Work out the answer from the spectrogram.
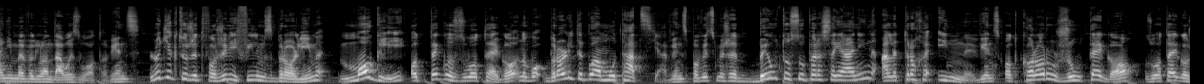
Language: Polish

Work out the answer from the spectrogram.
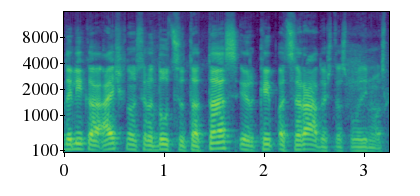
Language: Lithuanian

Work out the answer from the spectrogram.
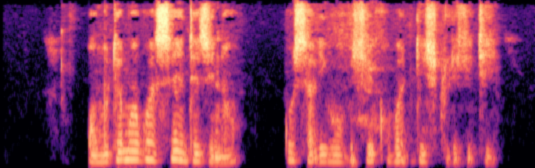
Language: Ganda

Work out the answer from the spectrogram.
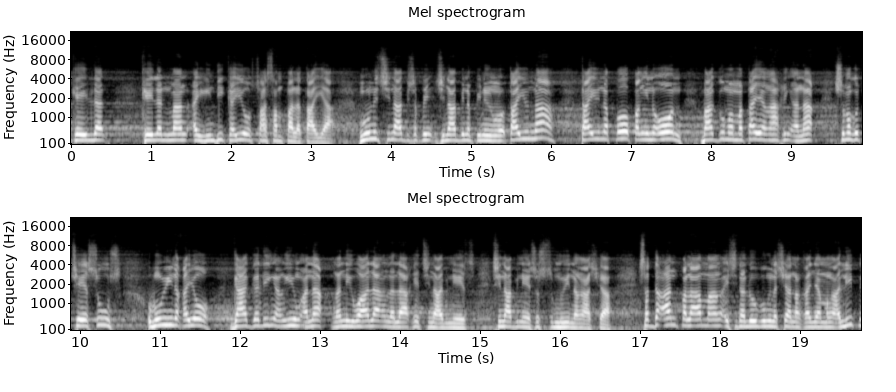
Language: Filipino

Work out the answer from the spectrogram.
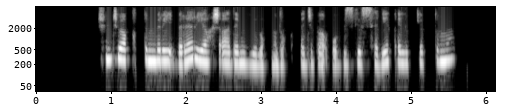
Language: Uyghur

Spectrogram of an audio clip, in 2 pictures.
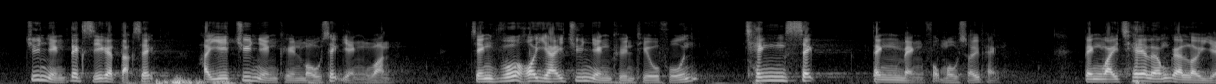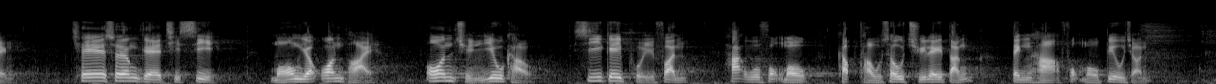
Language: Cantonese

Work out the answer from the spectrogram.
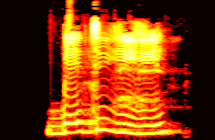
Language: Gen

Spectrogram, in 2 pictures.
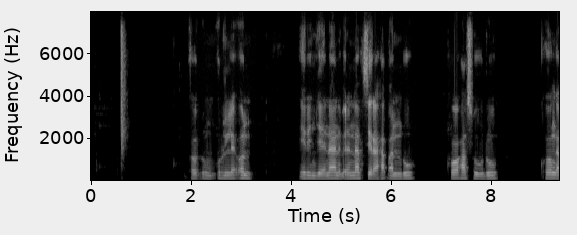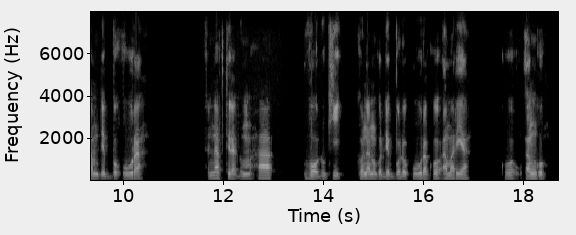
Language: Fula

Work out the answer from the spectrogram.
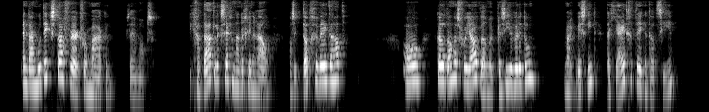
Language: Dutch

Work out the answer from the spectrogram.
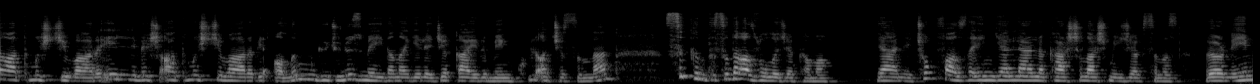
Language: Turkish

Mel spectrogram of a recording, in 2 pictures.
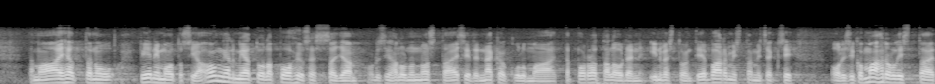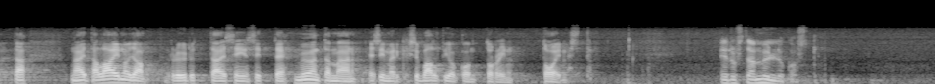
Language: Finnish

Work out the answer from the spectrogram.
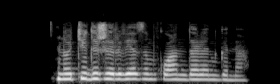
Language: Mari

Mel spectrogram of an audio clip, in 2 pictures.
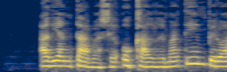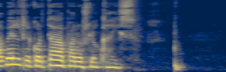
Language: Galician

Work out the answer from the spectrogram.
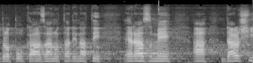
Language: Czech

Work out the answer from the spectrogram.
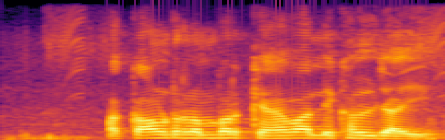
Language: Bhojpuri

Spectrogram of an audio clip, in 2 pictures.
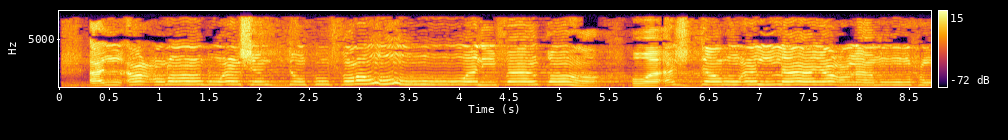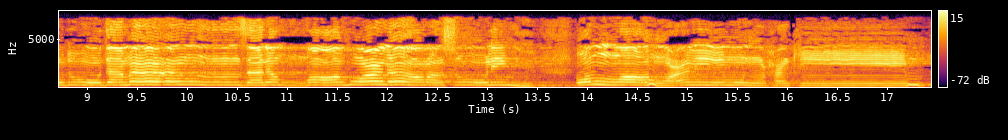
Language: Arabic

